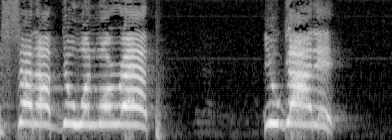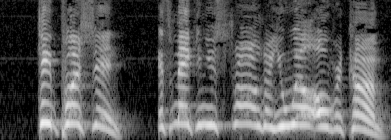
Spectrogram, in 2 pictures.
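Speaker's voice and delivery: high, loud drill-them-on shouting; trainer's shout. Acted. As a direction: bellow encouragement like a hard-driving coach.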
